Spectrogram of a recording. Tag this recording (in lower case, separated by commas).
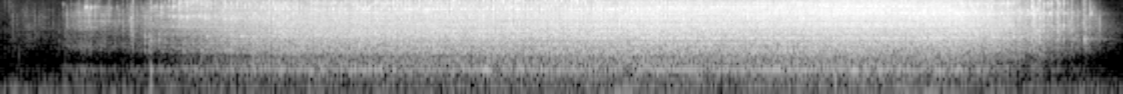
music, percussion, rattle (instrument), musical instrument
